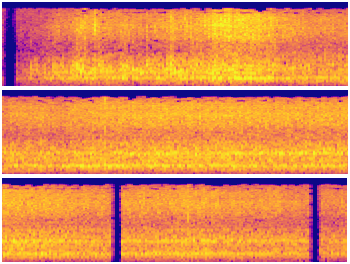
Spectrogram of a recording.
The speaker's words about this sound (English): Wait a minute. There comes a plane in now. We can't take off.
